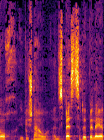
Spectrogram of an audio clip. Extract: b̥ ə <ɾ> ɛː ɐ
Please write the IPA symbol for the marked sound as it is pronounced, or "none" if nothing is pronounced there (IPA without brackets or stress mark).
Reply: l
